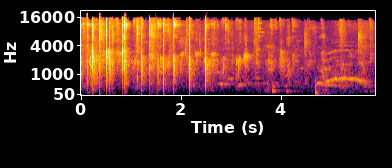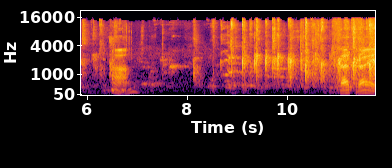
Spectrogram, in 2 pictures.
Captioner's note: applause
